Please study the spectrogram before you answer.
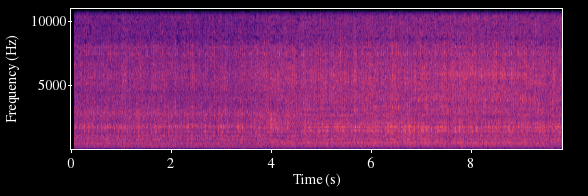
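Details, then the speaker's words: Opel Corsa 1.3 CDTI diesel at idle: a constant dry rattle and gritty whir from the badly damaged alternator pulley bearings, which need replacing soon. "Los rodamientos de la polea del alternador traquetean.."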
